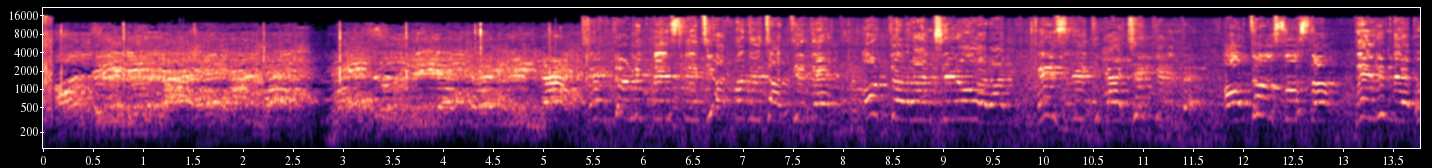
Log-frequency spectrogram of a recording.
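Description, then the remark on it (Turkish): A large crowd of METU students, academics and graduates chants the slogan 'mezuniyetin yeri devrimdir' in unison against the ban on graduation ceremonies at Devrim Stadium, loud, with rhythmic repeated phrases and raised voices throughout. “mezuniyetin yeri devrimdir sloganıyla 6 Ağustos için çağrı yapan ODTÜ'lüler rektörlük bahçesini Devrim Stadyumu'na”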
